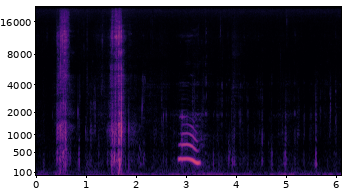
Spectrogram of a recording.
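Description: Someone eating somen noodles makes two sharp slurping bursts, followed by a brief voiced hum. Faint mouth noises fill the otherwise quiet gaps.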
